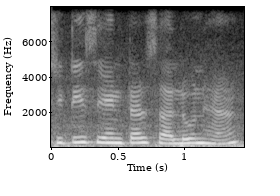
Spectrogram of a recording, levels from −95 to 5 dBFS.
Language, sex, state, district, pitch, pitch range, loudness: Hindi, female, Bihar, Lakhisarai, 265 Hz, 245-275 Hz, -11 LUFS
